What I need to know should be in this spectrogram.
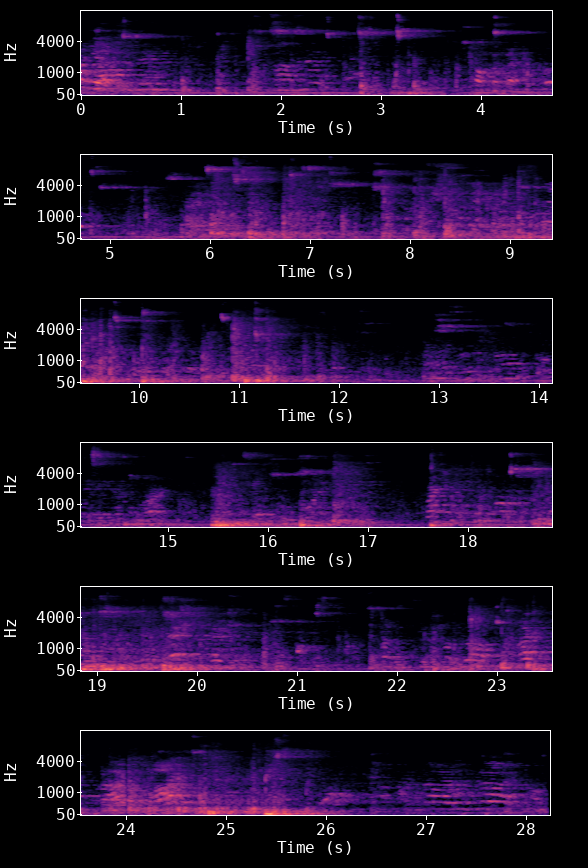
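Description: A ball is kicked with dull thuds in a large echoing hall.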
